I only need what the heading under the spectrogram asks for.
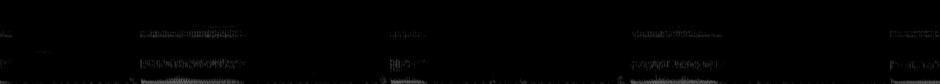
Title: Soothing snoring sounds 😴 Sleep well!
